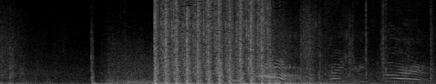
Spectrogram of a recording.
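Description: Bursts of automatic gunfire crackle in a Call of Duty: Modern Warfare match, opening with a single sharp shot, then a rapid rattling volley, with fainter game sounds trailing after.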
